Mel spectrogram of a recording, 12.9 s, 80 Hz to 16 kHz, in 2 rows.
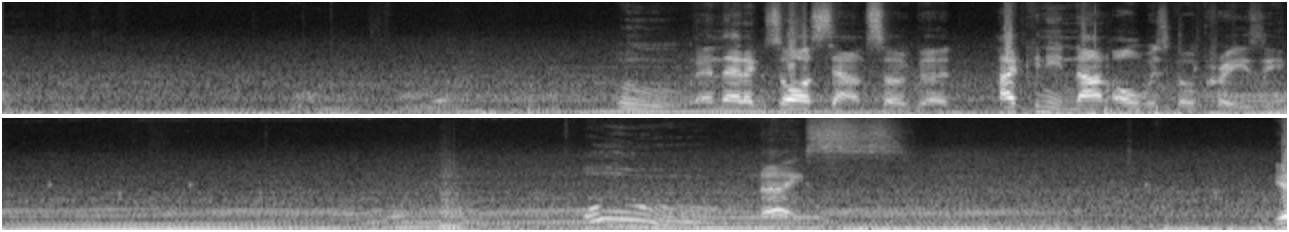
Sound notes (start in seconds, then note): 0.1 car engine roaring; 6.2 car engine roaring; 6.2 indicator blinking; 8.3 exhaust rattling; 10.6 car engine roaring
